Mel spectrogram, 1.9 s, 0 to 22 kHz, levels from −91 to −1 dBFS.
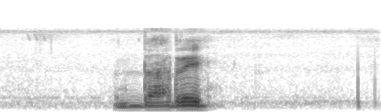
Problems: constant background noise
